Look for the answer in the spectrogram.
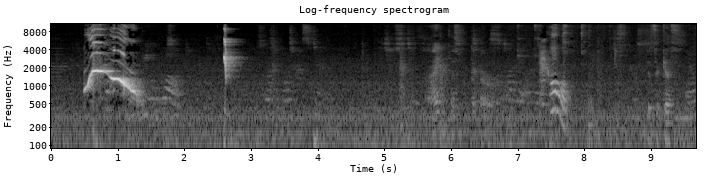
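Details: Rio, a 1-year-old female pet African grey parrot (Psittacus erithacus), sings in a small room: a loud, rich whistled phrase sliding up and down, then a sharp click and a few quieter whistles and squeaks.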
